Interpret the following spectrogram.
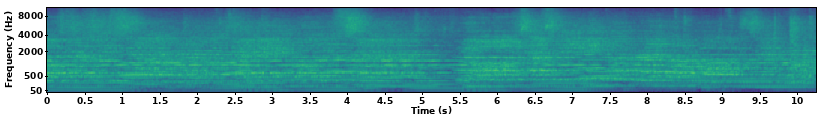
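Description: Church choir singing a communion hymn in sustained, legato phrases over organ accompaniment, with a short breath between phrases about halfway through.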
